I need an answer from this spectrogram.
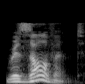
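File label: "resolvent", British English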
